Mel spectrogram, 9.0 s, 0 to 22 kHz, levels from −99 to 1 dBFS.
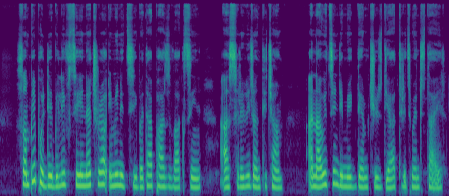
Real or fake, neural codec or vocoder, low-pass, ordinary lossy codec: real; none; none; none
